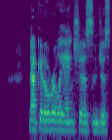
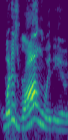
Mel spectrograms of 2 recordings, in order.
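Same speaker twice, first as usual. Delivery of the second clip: louder, slow, exasperated scolding; mock pissed-off yell; 3 semitones higher, 6 dB louder, slower than usual. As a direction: act out scolding a bad driver. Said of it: "my voice gets higher and I get very pissed".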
